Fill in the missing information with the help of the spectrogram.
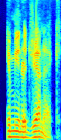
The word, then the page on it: immunogenic: American English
